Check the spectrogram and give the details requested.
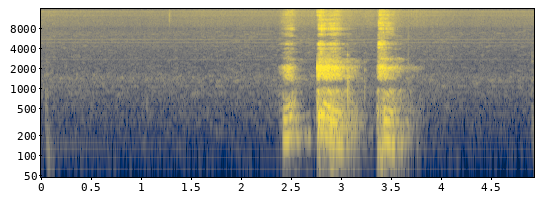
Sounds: Throat clearing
